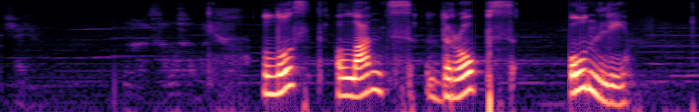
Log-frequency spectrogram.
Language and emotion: Russian, neutral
